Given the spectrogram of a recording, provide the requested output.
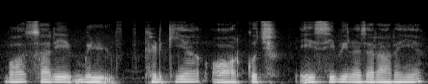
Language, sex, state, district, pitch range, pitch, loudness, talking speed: Hindi, male, Bihar, Patna, 110-115 Hz, 115 Hz, -16 LUFS, 180 wpm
